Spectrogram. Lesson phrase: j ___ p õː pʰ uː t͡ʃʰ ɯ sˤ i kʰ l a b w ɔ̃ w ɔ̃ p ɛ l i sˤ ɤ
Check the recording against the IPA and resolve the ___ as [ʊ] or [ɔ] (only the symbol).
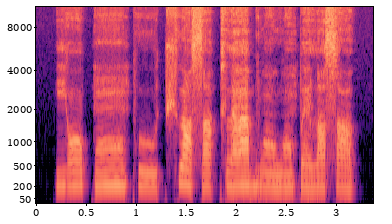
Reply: ɔ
